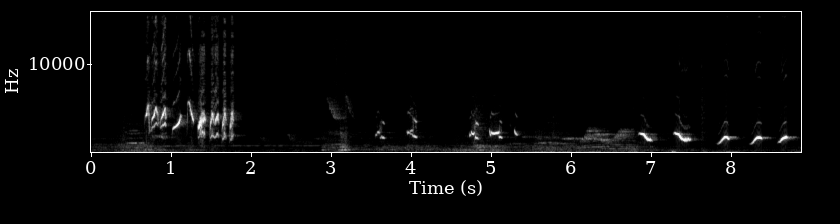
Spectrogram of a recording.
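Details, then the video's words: White-rumped shama song played to prompt a caged bird to sing, mixing mimicked notes: a burst of rapid high chattering, then a low steady tone, scattered sharp whistles, and a closing series of repeated downslurred whistles. "PANCINGAN MURAI BATU FIGHTER GACOR BONGKAR MATERI GELATIK BATU"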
